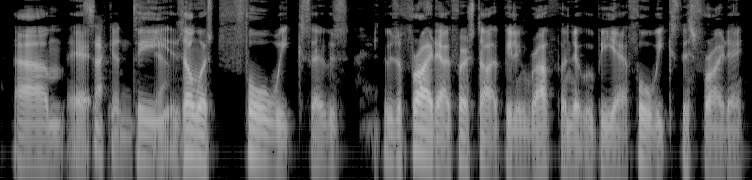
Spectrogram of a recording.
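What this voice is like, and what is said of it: Rough, unwell-sounding voice. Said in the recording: “You might be able to hear it again already, but my voice is... fucked. I'm still ill.”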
